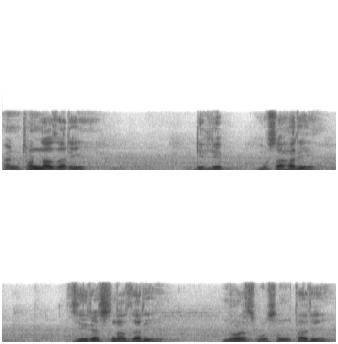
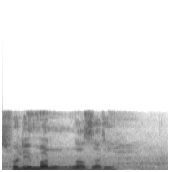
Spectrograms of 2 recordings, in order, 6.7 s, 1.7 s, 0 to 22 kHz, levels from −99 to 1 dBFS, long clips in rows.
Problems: none marked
